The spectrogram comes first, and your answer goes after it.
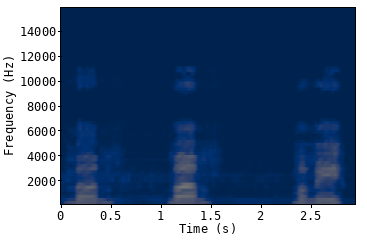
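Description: A woman's voice: very high voice, sing-song, drawn-out words, highs cut off, soft background music, pitched above the performer's own voice, exaggerated voice. A woman doing an impression of a scheming cartoon baby, with a pompous, plummy manner. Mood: whiny shouting. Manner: plummy, pompous villain talk.

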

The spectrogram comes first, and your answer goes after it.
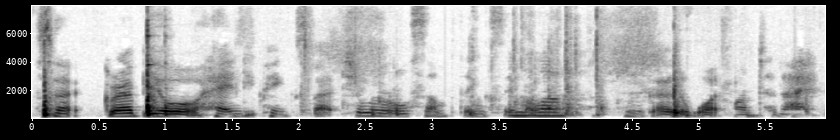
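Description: With a creaky, mid-range voice at normal speed, a middle-aged woman who runs a home cooking channel chats casually as she cooks, frequently drifting into muttering. The tutorial is recorded by a camera on the counter in her noisy kitchen.

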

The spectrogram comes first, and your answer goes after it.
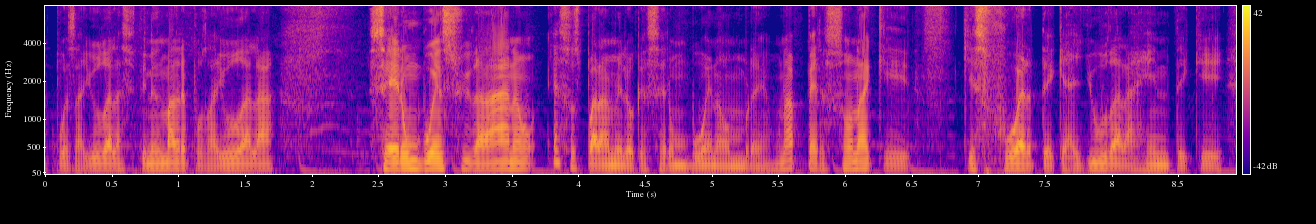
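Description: A young man with an Ecuadorian Spanish accent talks through a live game stream. His voice sits a bit low, and he chats in a loose, slangy way, reacting to the game and answering viewers as he goes. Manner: casual slangy chatter, reading and answering chat. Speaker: gaming streamer. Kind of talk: live gameplay commentary.

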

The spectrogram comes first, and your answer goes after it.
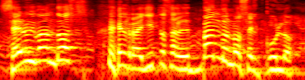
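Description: A young Mexican man reacting to a football match as it plays, cursing freely and yelling at the screen. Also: extremely high pitch, normal speed. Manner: profane, excitable, shouts at the screen. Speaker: football fan reaction host.

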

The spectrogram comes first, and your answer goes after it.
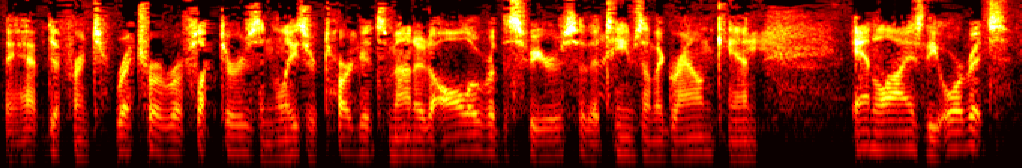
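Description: Male mission commentator, low and bright, matter-of-fact live spaceflight narration, faint noise behind. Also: level tone, low-quality recording. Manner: measured, informative, matter-of-fact. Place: mission control room. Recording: faint background noise on broadcast feed.

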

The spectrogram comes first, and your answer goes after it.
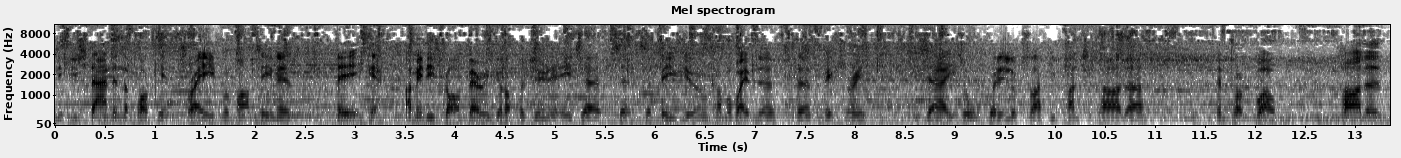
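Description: A man's voice: medium pitch, a little fast, over music. A man giving conversational expert boxing analysis, repeating phrases for emphasis. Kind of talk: live expert sports commentary.

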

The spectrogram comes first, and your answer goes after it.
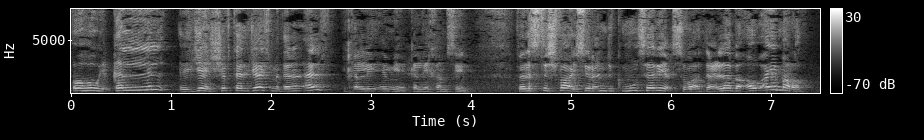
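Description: A man's voice: high-pitched, lively intonation, rapid-fire, darkish tone. A man explaining health topics casually. He talks animatedly and acts out scenes with sound effects. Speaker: integrative medicine specialist.

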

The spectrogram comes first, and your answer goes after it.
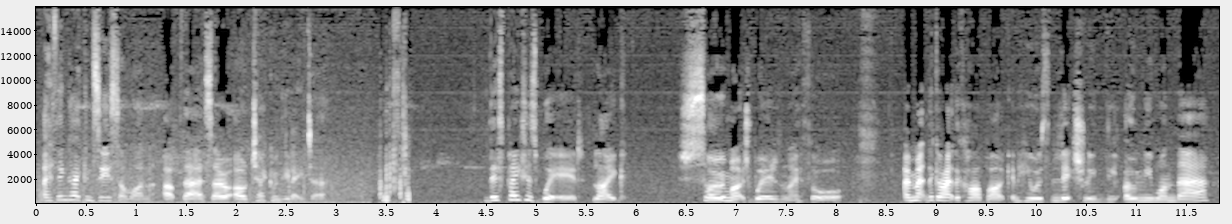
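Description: A woman's voice: mid-range voice, expressive, normal speed, noisy background, lightly acted. A woman in her twenties acting an anxious, determined sister confiding in a found-footage video diary. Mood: uneasy, confiding. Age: 20s. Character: worried determined young woman searching for missing sister. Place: small room, then outdoors in bare woodland. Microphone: handheld camera at arm's length.

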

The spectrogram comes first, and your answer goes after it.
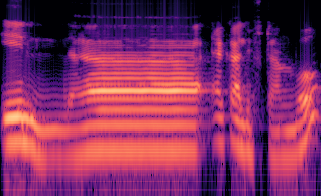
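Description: Heard through phone-quality sound, a Bengali-speaking man with a clear, resonant mid-range voice leads a slow tajweed lesson. He spells out words syllable by syllable before reciting the Quranic verses in a long, drawn-out chant.

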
